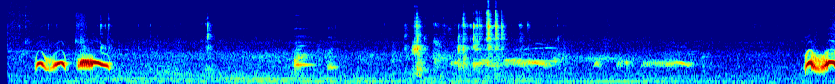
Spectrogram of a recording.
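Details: Spotted dove cooing, played to prompt a captive dove to coo: two loud, hoarse, mid-pitched coo phrases open the recording, then a long quiet stretch with faint soft notes, and a final coo phrase at the end.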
